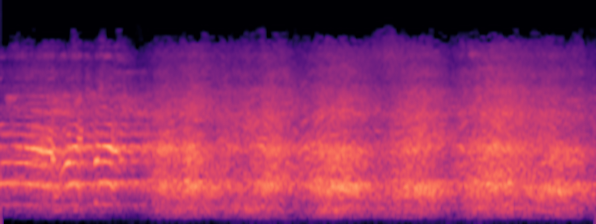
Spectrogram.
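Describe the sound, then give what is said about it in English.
A lone voice calls out a sustained shout, then a huge crowd answers, chanting loudly together in steady, rhythmic swells, the massed voices rising and falling with each phrase, at a Houthi street rally in Sana'a in solidarity with Palestinians, protesting the Israeli bombardment of Gaza, crowds holding up slogans and images of the Houthi leader. “There are just these huge crowds of people holding up their slogan, holding up images of the Houthi leader.”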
